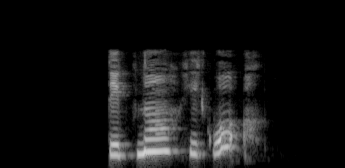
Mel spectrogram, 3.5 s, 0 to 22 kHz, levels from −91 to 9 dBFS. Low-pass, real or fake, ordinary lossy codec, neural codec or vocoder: 7.2 kHz; real; AAC, 48 kbps; none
